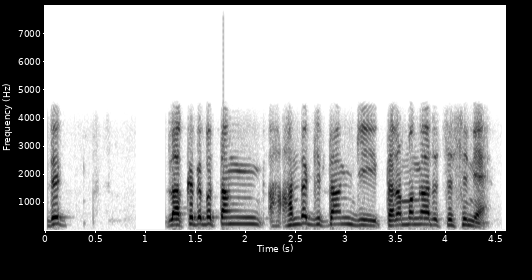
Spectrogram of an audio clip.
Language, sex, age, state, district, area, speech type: Manipuri, male, 30-45, Manipur, Senapati, urban, conversation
